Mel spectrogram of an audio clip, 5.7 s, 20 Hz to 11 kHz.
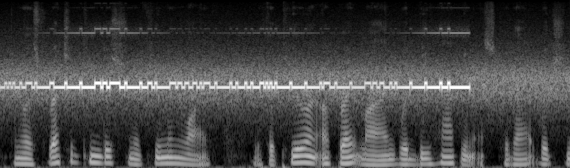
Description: RTTY (50 baud, 170 Hz shift), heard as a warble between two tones, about 1950 Hz centre, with radio static, fading, a narrow filter and speech in English. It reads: … TU IZ4Z CQ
